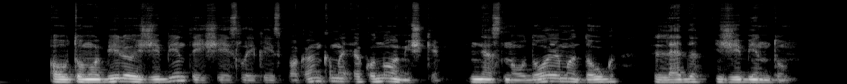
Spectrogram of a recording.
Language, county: Lithuanian, Klaipėda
